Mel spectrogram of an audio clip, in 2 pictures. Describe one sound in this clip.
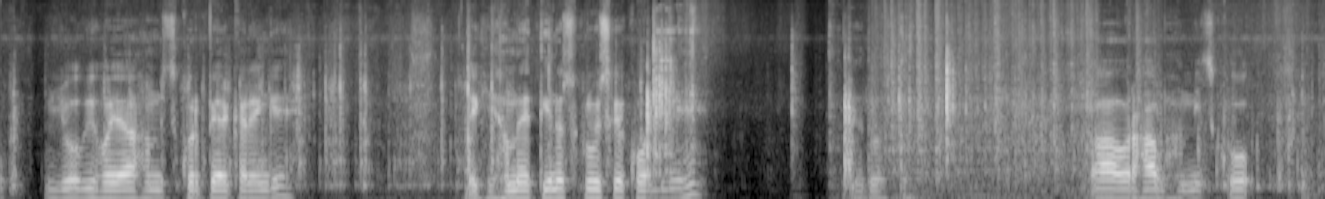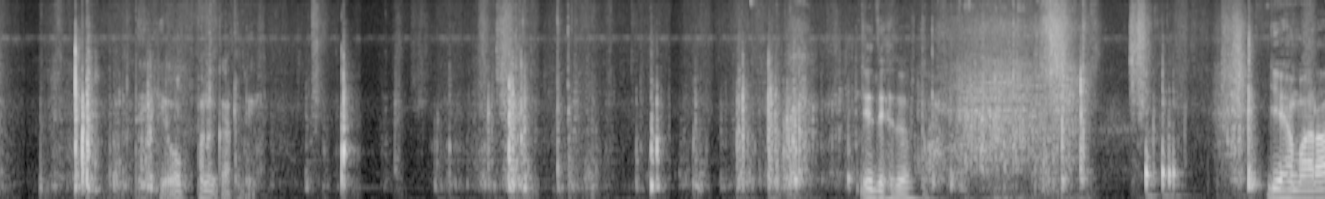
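Plastic parts of a fan knock and rattle as they are handled.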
